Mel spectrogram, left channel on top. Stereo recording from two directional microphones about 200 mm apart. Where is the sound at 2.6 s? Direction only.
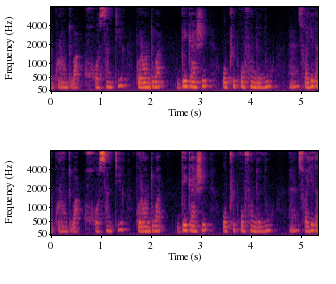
25° right (ahead or behind).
